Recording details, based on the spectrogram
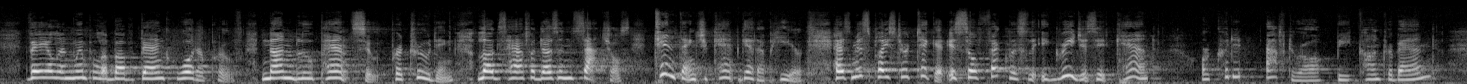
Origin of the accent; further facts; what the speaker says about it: Iowa, United States; born there; I was born in Iowa. My father, however, was born in California.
